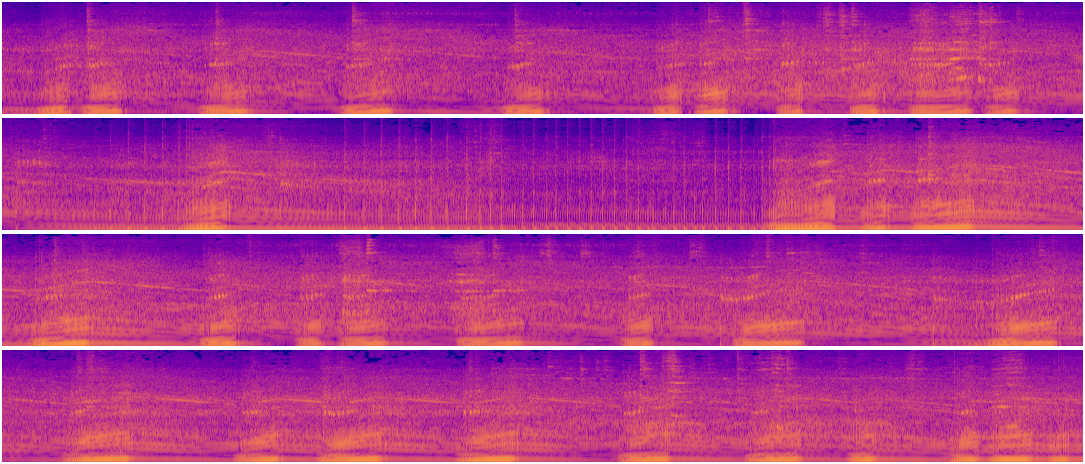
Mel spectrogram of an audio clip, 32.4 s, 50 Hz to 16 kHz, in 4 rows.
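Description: Husqvarna 545RXT two-stroke brushcutter with a saw blade revved up and back down in short bursts, about once a second, as it cuts through brushwood saplings. Around the middle the engine falls back to idle for a couple of seconds, then the revving resumes.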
